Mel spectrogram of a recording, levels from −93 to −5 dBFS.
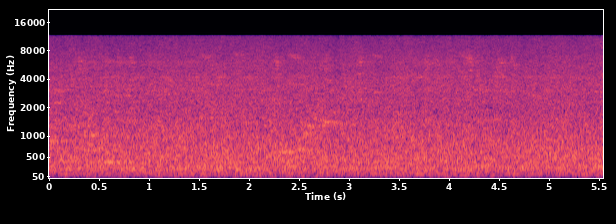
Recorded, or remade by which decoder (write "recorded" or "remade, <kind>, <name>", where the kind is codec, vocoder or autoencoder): recorded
